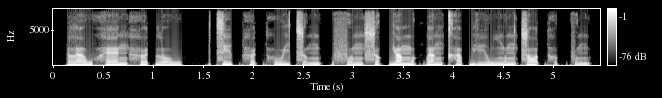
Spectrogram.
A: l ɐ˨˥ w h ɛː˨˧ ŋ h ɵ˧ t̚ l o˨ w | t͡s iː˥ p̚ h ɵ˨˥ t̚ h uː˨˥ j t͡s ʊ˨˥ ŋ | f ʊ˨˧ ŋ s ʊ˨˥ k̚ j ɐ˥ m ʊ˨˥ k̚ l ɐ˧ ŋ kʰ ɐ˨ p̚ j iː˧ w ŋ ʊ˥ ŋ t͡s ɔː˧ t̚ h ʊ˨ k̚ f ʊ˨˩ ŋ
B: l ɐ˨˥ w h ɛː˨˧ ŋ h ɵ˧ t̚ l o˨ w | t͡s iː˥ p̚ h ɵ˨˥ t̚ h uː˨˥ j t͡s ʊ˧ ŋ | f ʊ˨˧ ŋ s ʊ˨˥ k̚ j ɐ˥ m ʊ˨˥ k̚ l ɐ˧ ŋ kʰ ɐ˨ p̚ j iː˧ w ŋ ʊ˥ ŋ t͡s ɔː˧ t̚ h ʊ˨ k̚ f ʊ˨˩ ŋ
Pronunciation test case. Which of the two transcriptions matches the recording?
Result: A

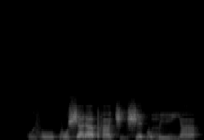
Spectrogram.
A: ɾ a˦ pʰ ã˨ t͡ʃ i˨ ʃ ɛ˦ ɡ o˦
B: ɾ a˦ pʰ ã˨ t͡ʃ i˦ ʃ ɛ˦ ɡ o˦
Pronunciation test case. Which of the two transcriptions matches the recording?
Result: A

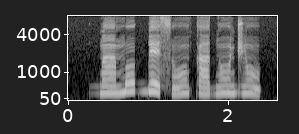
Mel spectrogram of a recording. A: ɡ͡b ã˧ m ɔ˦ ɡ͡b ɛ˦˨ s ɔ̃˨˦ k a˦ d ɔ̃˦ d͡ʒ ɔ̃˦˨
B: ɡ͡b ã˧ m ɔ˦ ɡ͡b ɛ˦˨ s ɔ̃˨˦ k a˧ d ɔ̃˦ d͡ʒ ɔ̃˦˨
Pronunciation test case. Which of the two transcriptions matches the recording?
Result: B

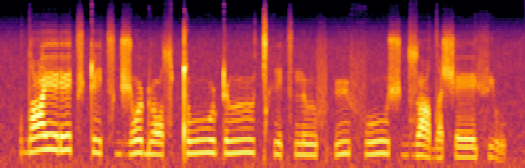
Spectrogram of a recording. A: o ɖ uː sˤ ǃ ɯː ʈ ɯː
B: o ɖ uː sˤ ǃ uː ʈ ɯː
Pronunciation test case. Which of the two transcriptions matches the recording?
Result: B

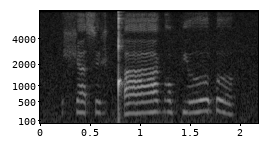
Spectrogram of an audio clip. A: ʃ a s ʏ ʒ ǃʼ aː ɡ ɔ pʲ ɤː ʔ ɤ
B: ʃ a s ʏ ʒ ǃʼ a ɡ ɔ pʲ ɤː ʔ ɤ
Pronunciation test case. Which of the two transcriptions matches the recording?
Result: A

